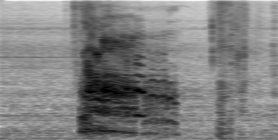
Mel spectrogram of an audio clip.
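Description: A small puppy giving one short growl, under a second long, while a hand pulls a scrap of paper from its mouth: it is guarding the paper.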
